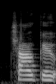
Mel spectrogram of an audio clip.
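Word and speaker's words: ChiaoGoo: do i recommend i recommend child go needles chow goo or nit picks i prefer chow goo but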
